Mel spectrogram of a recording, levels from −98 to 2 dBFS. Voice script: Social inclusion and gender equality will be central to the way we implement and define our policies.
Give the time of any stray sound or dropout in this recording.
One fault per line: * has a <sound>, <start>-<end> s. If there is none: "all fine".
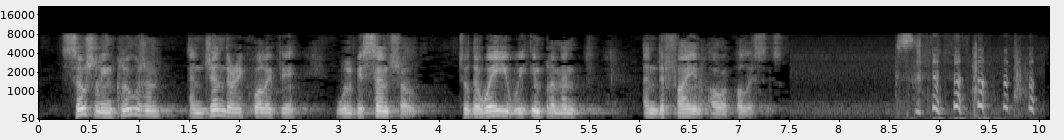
* has a laugh, 8.6-10.0 s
